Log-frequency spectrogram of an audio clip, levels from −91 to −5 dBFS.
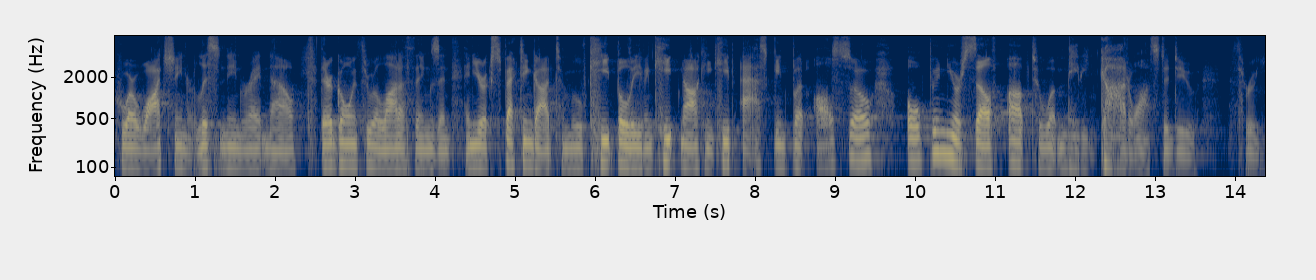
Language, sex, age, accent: English, male, 40-59, American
